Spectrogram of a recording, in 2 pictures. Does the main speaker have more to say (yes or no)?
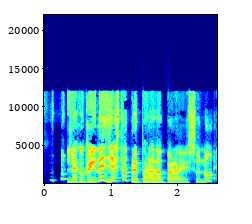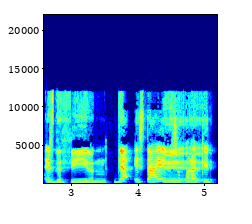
yes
